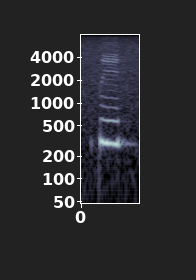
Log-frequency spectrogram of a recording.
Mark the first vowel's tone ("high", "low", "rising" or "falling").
high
